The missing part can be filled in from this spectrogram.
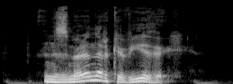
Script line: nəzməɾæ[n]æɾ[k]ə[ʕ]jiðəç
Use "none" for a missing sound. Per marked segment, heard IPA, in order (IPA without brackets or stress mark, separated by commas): n, k, v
